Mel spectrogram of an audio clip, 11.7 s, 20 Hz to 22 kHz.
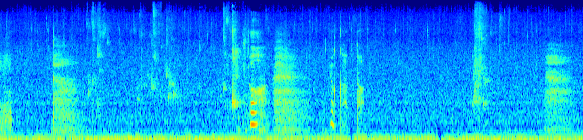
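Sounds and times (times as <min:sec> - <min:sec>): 
rain falling: 0:00.0 - 0:11.6
water splashing: 0:01.1 - 0:06.8, 0:09.2 - 0:10.3.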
